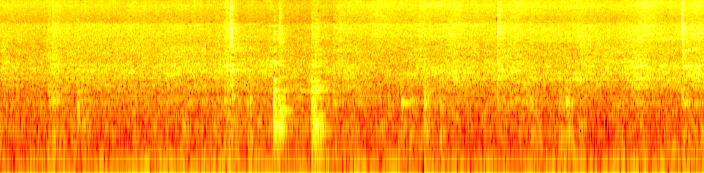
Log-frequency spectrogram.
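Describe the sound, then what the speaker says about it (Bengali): Chicken fries in a spiced onion and potato mixture with a loud, steady sizzle, broken by a few scraping clanks of a spatula stirring the pan, close and continuous. "এবার চিকেন দিয়ে এটাকে কষাচ্ছি"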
